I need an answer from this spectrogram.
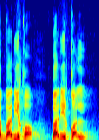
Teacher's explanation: بریقل میں با پر زبر ہے، را کے نیچے زیر ہے، را باریک ہو جائے گا، اور قاف کو لام سے ملانا ہے، لام کو ہلانا نہیں. · قاف کا مخرج زبان کی جڑ، تالو کا نرم حصہ، یہ قاف کا مخرج ہے، یاد رکھنا ہے.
